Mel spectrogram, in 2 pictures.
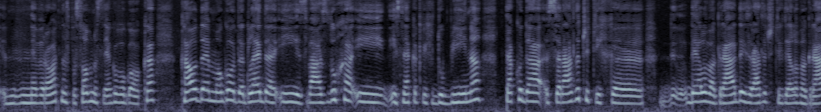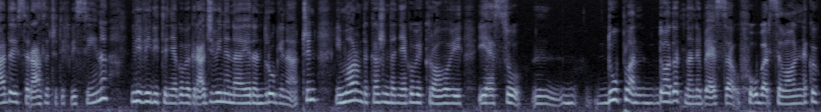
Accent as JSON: {"language": "Serbian", "region": "Belgrade", "country": "Serbia", "said": "ja sam iz Beograda i putujem dalje"}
